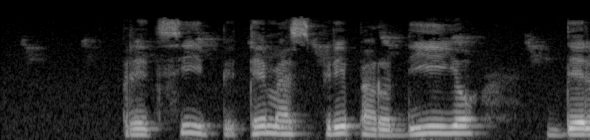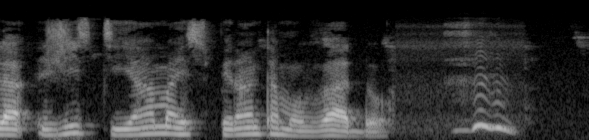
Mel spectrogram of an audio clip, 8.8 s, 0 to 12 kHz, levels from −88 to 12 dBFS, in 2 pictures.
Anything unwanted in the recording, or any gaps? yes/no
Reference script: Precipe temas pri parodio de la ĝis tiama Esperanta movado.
yes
